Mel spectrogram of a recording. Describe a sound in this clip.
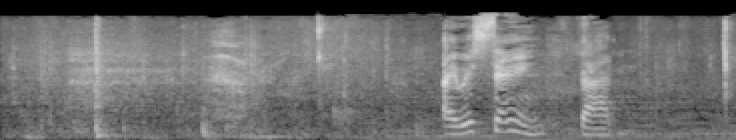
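A young woman speaks emotionally, close to a microphone.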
